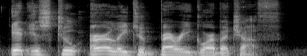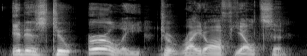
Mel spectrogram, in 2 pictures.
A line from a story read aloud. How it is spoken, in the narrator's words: He shouts out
